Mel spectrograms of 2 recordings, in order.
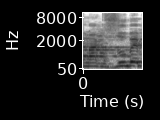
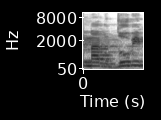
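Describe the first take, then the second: First: The middle consonant is a 'z' sound. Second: The middle consonant is a 'd' sound. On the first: The speaker calls it wrong. "যারা দতকে জ উচ্চারণ করেছে" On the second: The speaker calls it right. "যারা দতকে জ উচ্চারণ করেছে ... তার তেলাওয়াত হান্ড্রেড পার্সেন্ট ভুল"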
